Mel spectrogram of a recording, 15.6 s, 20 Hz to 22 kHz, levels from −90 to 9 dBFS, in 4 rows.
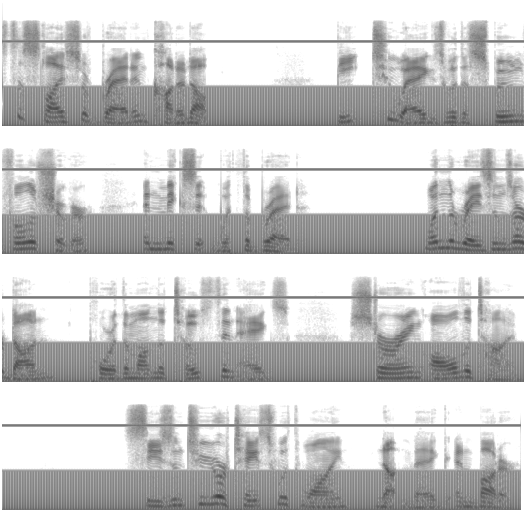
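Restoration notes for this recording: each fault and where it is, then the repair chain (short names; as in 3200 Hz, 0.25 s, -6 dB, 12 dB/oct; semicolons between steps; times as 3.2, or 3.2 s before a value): buzz 50 Hz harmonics 26 -32 dBFS
tone 6000 Hz -33 dBFS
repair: notch 6000 Hz, Q 30; de-hum 50 Hz, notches 26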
